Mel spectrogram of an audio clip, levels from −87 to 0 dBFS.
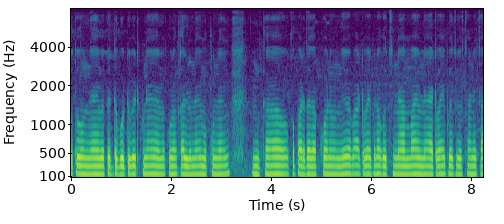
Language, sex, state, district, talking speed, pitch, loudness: Telugu, male, Telangana, Karimnagar, 140 wpm, 140 Hz, -14 LUFS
